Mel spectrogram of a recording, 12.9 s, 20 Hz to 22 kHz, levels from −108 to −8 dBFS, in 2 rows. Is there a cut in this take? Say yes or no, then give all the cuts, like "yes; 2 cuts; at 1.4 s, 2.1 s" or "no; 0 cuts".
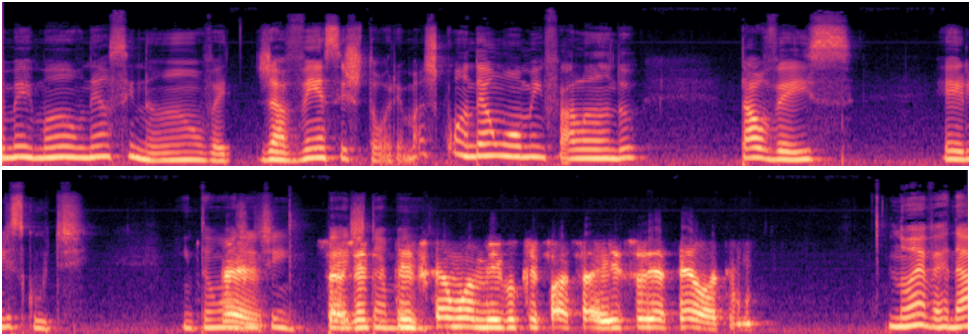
yes; 1 cut; at 1.5 s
